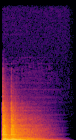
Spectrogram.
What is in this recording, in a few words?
taiko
